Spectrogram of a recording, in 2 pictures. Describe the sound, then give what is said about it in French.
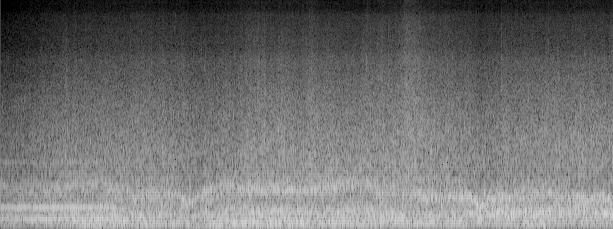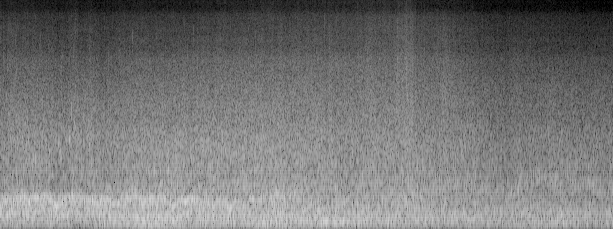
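Steady, loud rush of wind and churning sea from on board a sailing boat, with water surging and hissing against the hull throughout, no voices, and a brief low tonal hum at the start. “Barrer la nuit, c'est pas inintéressant non plus, parce qu'on n'a pas la perception exacte des vagues, de la mer, et mais par contre, on a les mouvements du bateau, le vent, on l'a toujours dans les oreilles.”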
